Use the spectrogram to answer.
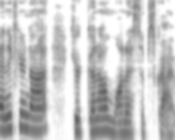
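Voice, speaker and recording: A woman with a normal speaking voice talks at a moderate pace with ordinary pitch variation. The sound is dry and close, with no echo. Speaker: podcast host. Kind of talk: casual aside to viewers.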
